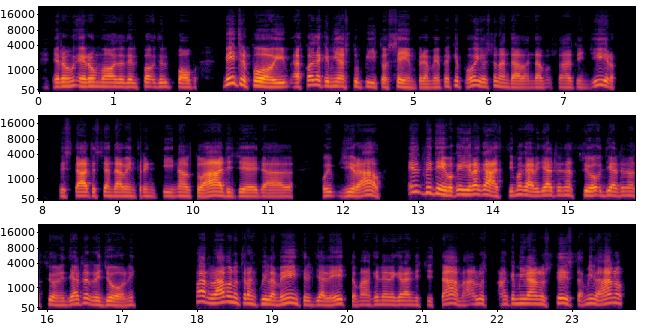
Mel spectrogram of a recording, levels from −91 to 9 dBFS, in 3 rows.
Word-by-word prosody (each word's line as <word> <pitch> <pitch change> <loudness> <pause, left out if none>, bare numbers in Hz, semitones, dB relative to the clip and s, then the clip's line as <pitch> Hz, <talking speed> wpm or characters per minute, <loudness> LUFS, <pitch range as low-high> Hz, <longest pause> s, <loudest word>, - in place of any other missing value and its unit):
era 160 +1 +2
un 185 +3 -4
era 160 0 +5
un 165 - -2
modo 155 -1 +1
del 145 -4 -2
pop 155 -2 -1
del 150 -1 -6
popol 135 -4 -1 0.4
mentre 245 0 +5
poi, 150 -4 +6
la 150 0 -1
cosa 210 +1 +2
che 175 -1 -1
mi 165 0 -2
ha 160 - +2
stupito 150 -3 -5
sempre 125 -5 0
a - - -5
me, 130 +2 -7
perché 165 +5 -6
poi 195 -1 -2
io 155 -2 -2
sono 160 +3 -7
andav 130 -3 -2
andavo 130 +2 -8
sono 125 +3 -12
andato 125 0 -7
in 120 -3 -13
giro, 190 - -2 0.5
d’estate, 140 +3 +1
si 155 - -3
andava 135 -1 +1
in 130 -1 -7
Trentino-Alto 130 +1 -5
Adige 135 -3 +4
da 125 0 -4 0.3
poi 145 +1 -5
gira 140 +6 +1 0.3
e 290 +1 -2
vedevo 225 -9 +4
che 195 - 0
i 185 -1 +3
ragazzi 185 -5 +4
magari 165 -5 +1
di 165 - -1
altre 165 0 +1
nazio 165 -1 0
di 165 +2 -2
altre 155 0 -1
nazioni, 155 -3 -5
di 150 - -4
altre 180 +5 -1
regioni, 140 -4 -2 0.8
parlavano 235 -2 +3
tranquillamente 175 -1 -1
il 145 - -8
dialetto, 145 +5 -3
ma 150 - -6
anche 145 +2 -6
nelle 155 -1 -4
grandi 150 -2 -3
città, 170 +8 -1
ma 135 - -7
allo 175 +2 -4
s - - -17
anche 175 +3 -7
Milano 180 -2 +1
stessa, 205 - -1
a - - -14
Milano 190 +2 0
155 Hz, 180 wpm, -22 LUFS, 135-175 Hz, 0.8 s, poi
